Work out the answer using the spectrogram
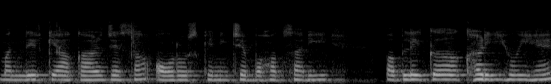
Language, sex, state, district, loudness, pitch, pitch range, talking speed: Hindi, female, Bihar, Sitamarhi, -32 LUFS, 215 Hz, 205-220 Hz, 140 wpm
